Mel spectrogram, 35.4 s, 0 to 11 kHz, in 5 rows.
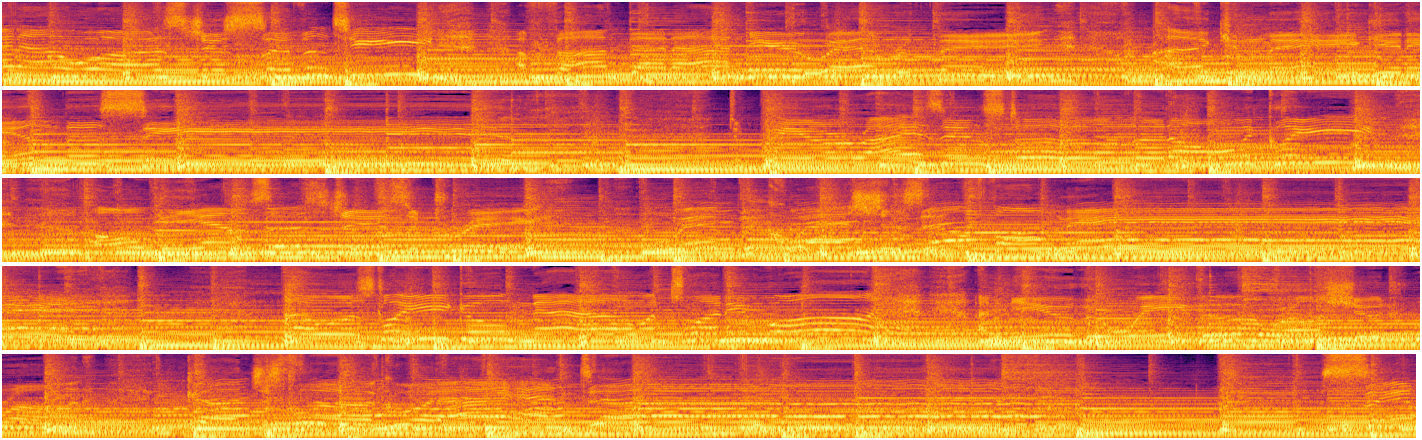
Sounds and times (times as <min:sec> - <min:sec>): Music: 0:00.0 - 0:35.4.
